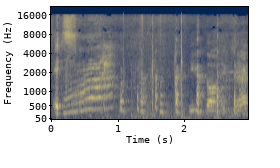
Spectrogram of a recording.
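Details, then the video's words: A 2-year-old male umbrella cockatoo, taught by his owner, sings the 'I Love You Song' while rocked: a long drawn-out note sliding up and down, then a string of short choppy speech-like syllables. "Cockatoo serenades owner by singing 'I love you'"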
